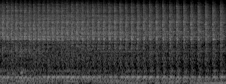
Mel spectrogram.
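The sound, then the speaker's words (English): A prize wheel spun hard ticks rapidly against its pointer, giving a fast, even run of many quiet clicks throughout. “So those 14 topics are on the wheel. I'm going to give it a good hard spin, and we're going to see where we go today.”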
